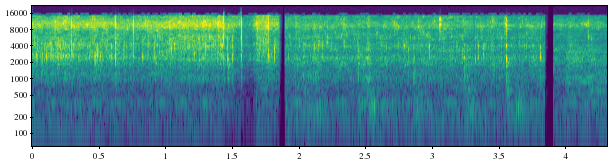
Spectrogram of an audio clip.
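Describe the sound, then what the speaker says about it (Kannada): Water is poured into a hot pan of tempering with mustard seeds, cumin, asafoetida, curry leaves, ginger and green chilli for khaman dhokla, making a close, steady gushing splash. "1/4 ಕಪ್ ನೀರು ಹಾಕ್ಕೊಳ್ಳೋಣ."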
